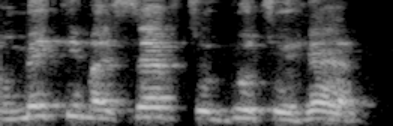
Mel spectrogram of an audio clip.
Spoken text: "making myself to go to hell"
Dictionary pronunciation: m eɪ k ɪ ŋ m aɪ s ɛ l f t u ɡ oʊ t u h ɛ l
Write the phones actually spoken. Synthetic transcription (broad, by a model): m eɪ k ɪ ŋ m aɪ s ɛ l f t u ɡ oʊ t u h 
